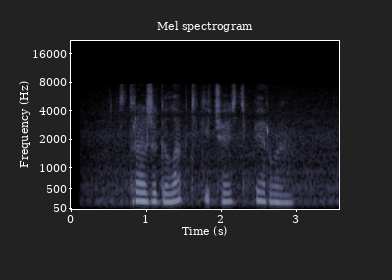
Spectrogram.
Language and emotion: Russian, neutral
